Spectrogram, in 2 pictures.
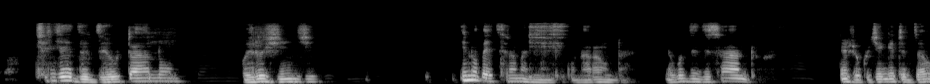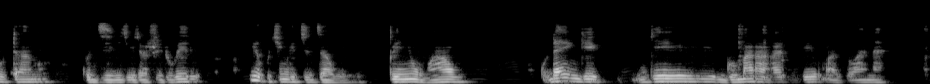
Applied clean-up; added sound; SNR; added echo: none; none; none; reverberation time 0.2 s.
